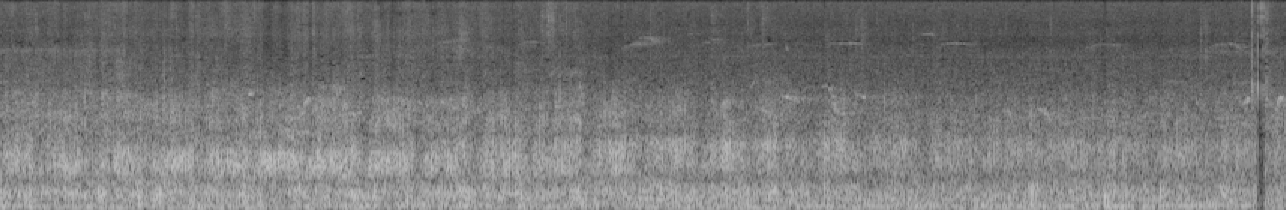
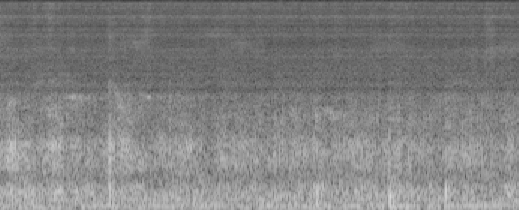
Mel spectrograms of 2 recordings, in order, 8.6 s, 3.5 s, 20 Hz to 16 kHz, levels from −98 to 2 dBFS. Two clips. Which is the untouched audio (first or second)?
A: first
